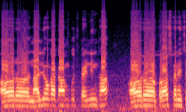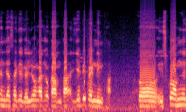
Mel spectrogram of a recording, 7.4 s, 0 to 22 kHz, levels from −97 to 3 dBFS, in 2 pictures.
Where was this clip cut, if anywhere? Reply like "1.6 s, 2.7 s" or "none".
none

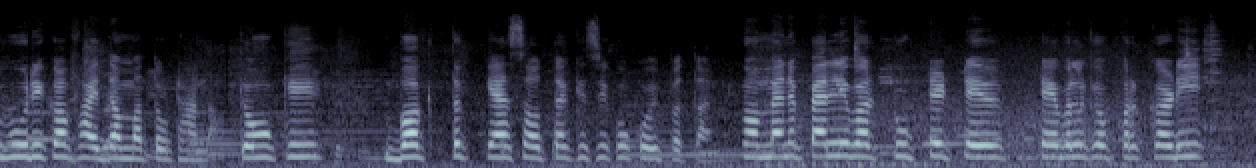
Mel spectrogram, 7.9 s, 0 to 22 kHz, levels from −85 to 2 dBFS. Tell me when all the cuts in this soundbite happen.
1.3 s, 3.0 s, 4.6 s

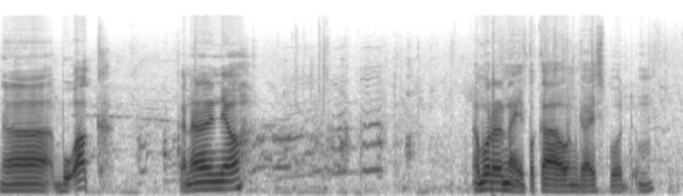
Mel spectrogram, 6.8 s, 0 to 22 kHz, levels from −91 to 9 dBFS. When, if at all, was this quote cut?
none

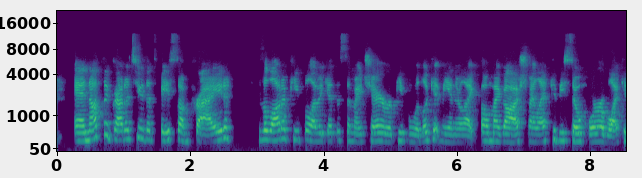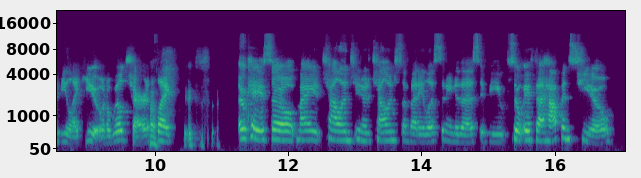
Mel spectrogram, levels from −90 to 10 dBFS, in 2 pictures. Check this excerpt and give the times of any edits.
none

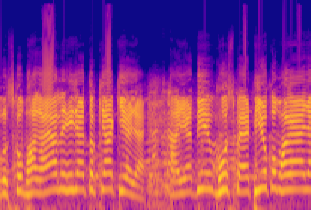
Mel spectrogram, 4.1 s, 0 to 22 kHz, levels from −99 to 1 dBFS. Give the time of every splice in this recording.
none

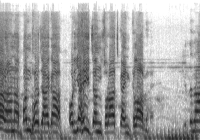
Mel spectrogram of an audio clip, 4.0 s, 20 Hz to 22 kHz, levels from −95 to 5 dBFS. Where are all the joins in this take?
none

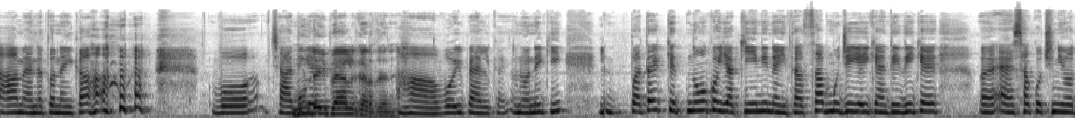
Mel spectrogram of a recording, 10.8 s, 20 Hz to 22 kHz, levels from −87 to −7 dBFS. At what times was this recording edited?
6.0 s

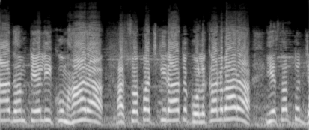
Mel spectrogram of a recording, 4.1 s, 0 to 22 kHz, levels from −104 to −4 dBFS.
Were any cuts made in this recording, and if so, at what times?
1.5 s

